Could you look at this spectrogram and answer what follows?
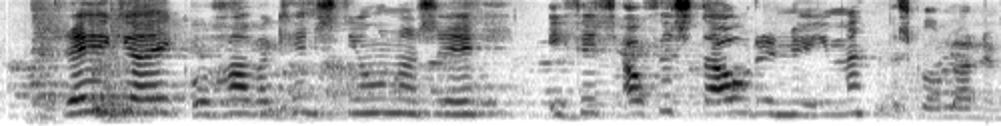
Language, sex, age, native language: Icelandic, male, 11, Icelandic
